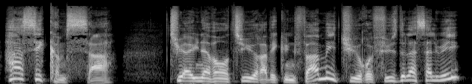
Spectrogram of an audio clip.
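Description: A man's voice: high voice, sing-song, takes it slowly, husky, voice pushed up, heavily acted. A man voicing a furious jilted woman. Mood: furious mocking. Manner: shouting, mocking.

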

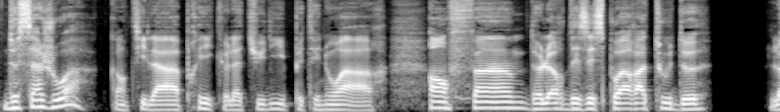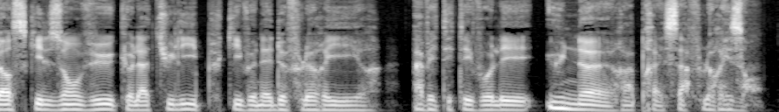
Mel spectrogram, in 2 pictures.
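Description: A man narrating a storybook tale in a plain, steady way. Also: lowish voice, normal speed, no echo, clean studio sound. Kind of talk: storybook reading.

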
